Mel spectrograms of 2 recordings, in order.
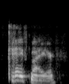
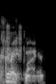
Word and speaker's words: Kreeftmeijer: That's almost it. It's Kreeftmeijer or Kreeftmeijer.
